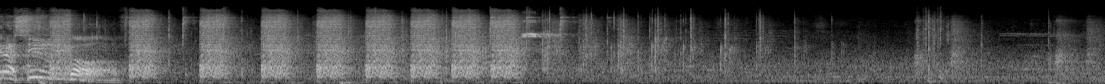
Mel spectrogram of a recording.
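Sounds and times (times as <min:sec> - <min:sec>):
sharp rhythmic beats: 0:00.0 - 0:06.8
referee's whistle blast: 0:05.1 - 0:05.7.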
